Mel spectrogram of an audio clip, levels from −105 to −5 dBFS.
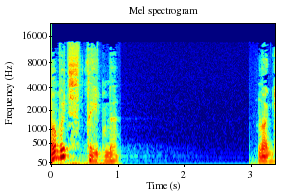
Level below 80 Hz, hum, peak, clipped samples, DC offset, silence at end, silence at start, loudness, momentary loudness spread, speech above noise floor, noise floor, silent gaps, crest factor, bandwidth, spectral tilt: -38 dBFS; none; 0 dBFS; under 0.1%; under 0.1%; 0 s; 0 s; -18 LUFS; 13 LU; 63 dB; -80 dBFS; none; 20 dB; 14 kHz; -5 dB/octave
